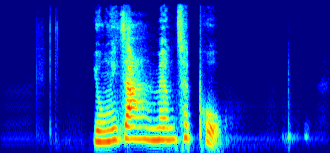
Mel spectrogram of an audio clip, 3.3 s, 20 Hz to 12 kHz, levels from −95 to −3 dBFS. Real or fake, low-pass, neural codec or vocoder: fake; 10.8 kHz; codec, 16 kHz in and 24 kHz out, 0.4 kbps, LongCat-Audio-Codec, fine tuned four codebook decoder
